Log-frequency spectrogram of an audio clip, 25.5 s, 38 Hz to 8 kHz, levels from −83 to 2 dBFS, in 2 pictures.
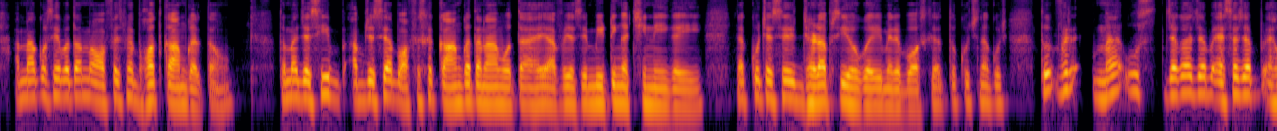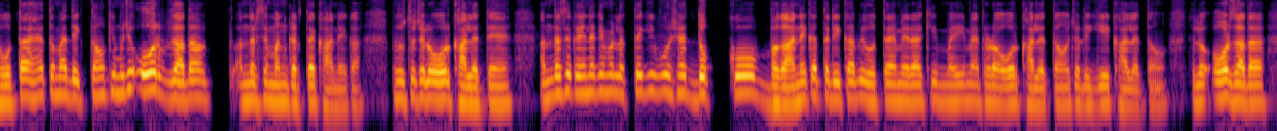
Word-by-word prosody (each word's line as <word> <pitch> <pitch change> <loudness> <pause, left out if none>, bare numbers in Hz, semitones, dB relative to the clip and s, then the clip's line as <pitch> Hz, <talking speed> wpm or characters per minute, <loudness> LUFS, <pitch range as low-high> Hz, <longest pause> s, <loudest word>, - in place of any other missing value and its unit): अब - - -8
मैं 150 0 -1
आपको 155 +2 -2
सही 165 +3 -1
बताऊँ 155 0 +1
मैं 150 -2 -2
ऑफिस 130 +2 -2
में 155 - -2
बहुत 135 +3 +2
काम 115 -2 +2
करता 100 -4 -4
हूँ। 110 +4 -11 0.5
तो - - -5
मैं 155 +1 +1
जैसे 145 +3 +1
ही 175 - +2 0.2
अब 135 0 -3
जैसे 145 +2 +2
अब 150 -4 0
ऑफिस 115 +3 -2
का 155 - -3
काम 120 -1 +3
का 135 - +3
तनाव 120 -2 +2
होता 115 0 -2
है 115 +1 -1
या 110 - +1
फिर 120 +3 -4
जैसे 120 +1 -3
मीटिंग 120 +1 -1
अच्छी 120 +1 -3
नहीं 110 -2 -3
गई 105 -1 -3
या 115 - -10
कुछ 155 +3 -5
ऐसे 150 +1 +1
झड़प-सी 125 0 +3
हो 115 -3 +2
गई 110 0 +1
मेरे 105 -1 -2
बॉस 105 - 0
के 120 - -9
साथ - - -8
तो 125 - -11
कुछ 125 0 -11
न 130 - -3
कुछ। 120 0 -11 0.3
तो 200 - +3
फिर 210 +5 -2 0.2
मैं 155 +6 -1
उस 195 -2 -8
जगह 170 +3 +3
जब 175 -1 0
ऐसा 140 +5 +2
जब 170 -1 +1
होता 125 +6 +3
है 160 +2 -1
तो 175 - -3
मैं 170 0 +2
देखता 150 +1 -2
हूँ 170 +1 -1
कि 190 - -4
मुझे 185 +3 0
और 205 -5 +7
ज़्यादा 150 0 +5 0.4
अंदर 135 +2 -1
से 140 +3 -5
मन 130 -1 -1
करता 125 0 +1
है - - +3
खाने 105 -2 -6
का। 105 - -8
मैं 145 +4 -10
सोचता 145 +2 -3
चलो 145 -1 +4
और 145 - +5
खा 130 - +3
लेते 120 0 0
हैं। 120 0 -4 0.3
अंदर 150 +6 +1
से 195 +2 +2
कहीं 180 -1 +1
न 185 - 0
कहीं 195 +1 -2
मुझे 190 0 -2
लगता 175 +2 -1
है - - -1
कि 195 +1 -5
वो 190 0 -1
शायद 185 +1 -1
दुःख 165 +4 +3 0.2
को 180 0 +5 0.3
भगाने 120 +3 +5
का 165 - +3
तरीका 145 -2 0
भी 150 +1 -3
होता 135 -1 -1
है 135 - +1
मेरा 130 0 +1
कि 140 - -7
भई 125 0 -5
मैं 130 0 -5
थोड़ा 125 -1 0
और 120 +1 +1
खा 115 - -1
लेता 110 0 -4
हूँ, 115 0 -5
चलो 120 -1 -6
ये 120 +2 -3
खा 110 - -4
लेता 105 -2 -7
हूँ, - - -12 0.3
चलो 130 0 -1
और 150 +2 +6
ज़्यादा 125 -1 +4
130 Hz, 270 wpm, -19 LUFS, 120-160 Hz, 0.5 s, और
